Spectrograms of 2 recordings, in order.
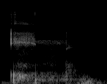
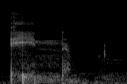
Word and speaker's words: één: In Dutch, 1 is één, één, één. So not too difficult, I think. It's similar as well, only 3 letters, which is same as 1. Één. You can say it after me. Één, nul en één.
